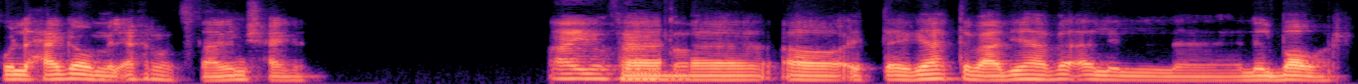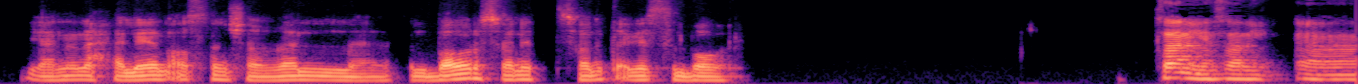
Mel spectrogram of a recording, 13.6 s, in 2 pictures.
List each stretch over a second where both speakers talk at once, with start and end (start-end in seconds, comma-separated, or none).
none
